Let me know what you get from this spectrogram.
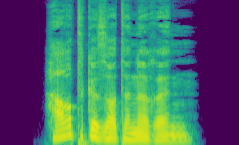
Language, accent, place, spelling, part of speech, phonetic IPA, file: German, Germany, Berlin, hartgesotteneren, adjective, [ˈhaʁtɡəˌzɔtənəʁən], De-hartgesotteneren.ogg
- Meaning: inflection of hartgesotten: 1. strong genitive masculine/neuter singular comparative degree 2. weak/mixed genitive/dative all-gender singular comparative degree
